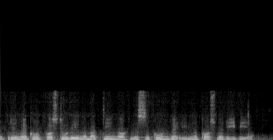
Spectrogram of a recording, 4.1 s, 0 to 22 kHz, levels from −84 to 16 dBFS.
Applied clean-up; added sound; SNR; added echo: neural separator model SepFormer DNS4.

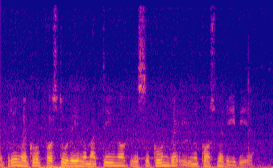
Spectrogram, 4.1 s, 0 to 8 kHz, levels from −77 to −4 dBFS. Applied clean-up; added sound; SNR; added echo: none; Car passing by; 9 dB; none.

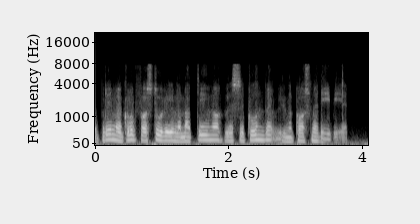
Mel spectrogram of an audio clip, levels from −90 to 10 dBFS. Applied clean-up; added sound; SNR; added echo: neural diffusion model UNIVERSE++.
